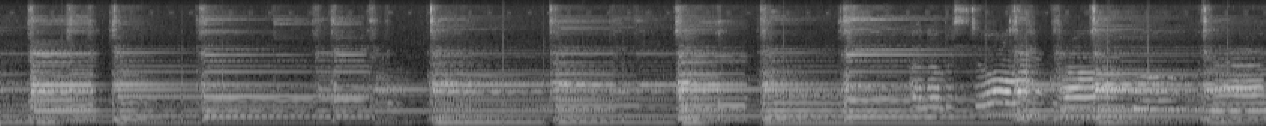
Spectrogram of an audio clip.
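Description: Acoustic guitar strumming chords, an instrumental introduction to a song, with a fresh strike every second or so.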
